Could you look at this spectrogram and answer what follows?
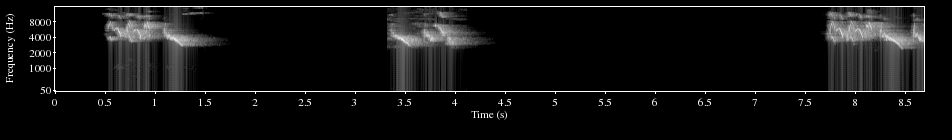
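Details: Song of a Japanese wagtail at a river bank, three short phrases of quick, high twittering chirps with descending slurred notes, roughly a second each, spaced by quiet pauses of two to four seconds.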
